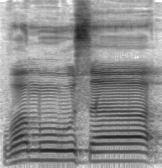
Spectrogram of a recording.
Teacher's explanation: سین کے اوپر کھڑا زبر ہے، کھڑا زبر کو 1 الف کے برابر کھینچ کر پڑھیں گے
